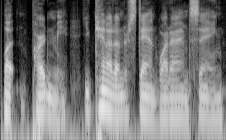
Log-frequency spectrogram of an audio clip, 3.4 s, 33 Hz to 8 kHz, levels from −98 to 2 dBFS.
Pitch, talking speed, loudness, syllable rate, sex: 90 Hz, 175 wpm, -18 LUFS, 4.6 syllables/s, male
